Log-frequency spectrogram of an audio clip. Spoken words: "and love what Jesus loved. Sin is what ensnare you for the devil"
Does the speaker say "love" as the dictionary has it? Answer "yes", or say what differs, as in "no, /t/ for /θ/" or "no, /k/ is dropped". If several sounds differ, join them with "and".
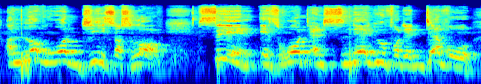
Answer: yes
